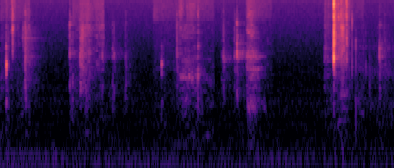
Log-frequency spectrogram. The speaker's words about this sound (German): Jetzt muss ich nur noch unser Passwort richtig schreiben, ne?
